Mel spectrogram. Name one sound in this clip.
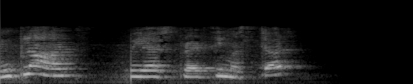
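A young girl speaks clearly and calmly, close by.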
